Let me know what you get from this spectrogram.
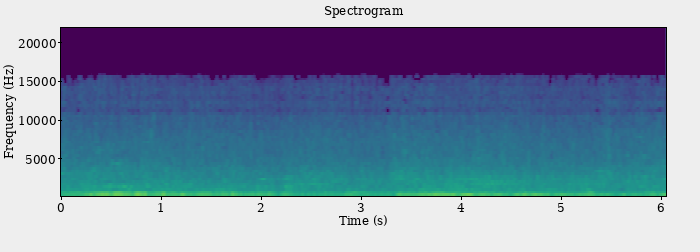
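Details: Underwater humpback whale singing from Capitol Records ST-620: a continuous wavering, mid-low moan that bends up and down without a break, with fainter higher overtones and a background wash of ocean noise.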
